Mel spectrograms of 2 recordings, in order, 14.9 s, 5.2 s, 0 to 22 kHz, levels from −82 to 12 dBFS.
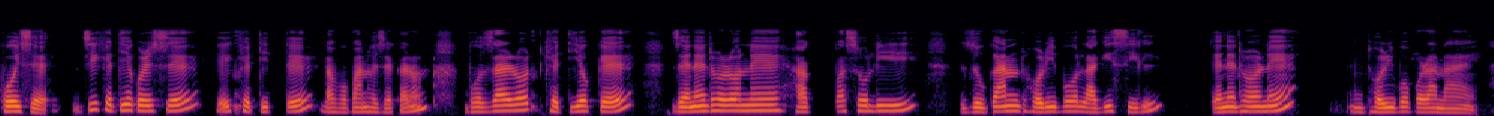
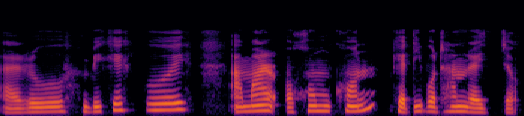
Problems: background sounds at intervals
